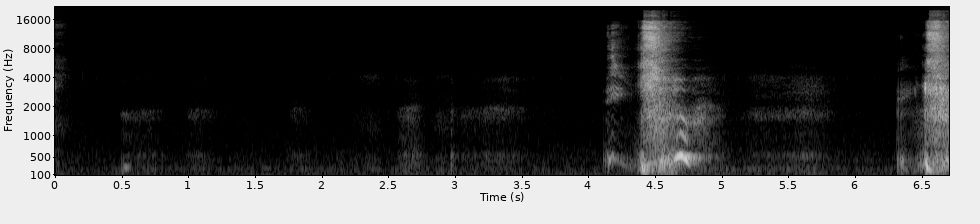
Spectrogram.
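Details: Two forceful sneezes close together after soft sniffs and small breaths in a quiet room, recorded in the morning: sneezing.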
